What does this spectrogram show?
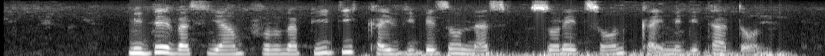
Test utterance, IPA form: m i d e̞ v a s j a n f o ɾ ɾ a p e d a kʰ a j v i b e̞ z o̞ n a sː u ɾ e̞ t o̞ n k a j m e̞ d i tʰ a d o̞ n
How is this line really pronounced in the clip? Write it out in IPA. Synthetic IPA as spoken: m i d e̞ v a s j a m f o ɾ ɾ a p i d i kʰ a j v i b e̞ z o̞ n a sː o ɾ e̞ t͡s o̞ n k a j m e̞ d i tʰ a d o̞ n

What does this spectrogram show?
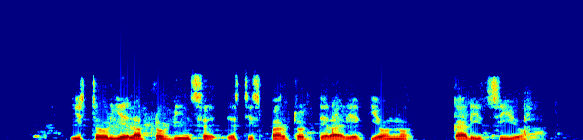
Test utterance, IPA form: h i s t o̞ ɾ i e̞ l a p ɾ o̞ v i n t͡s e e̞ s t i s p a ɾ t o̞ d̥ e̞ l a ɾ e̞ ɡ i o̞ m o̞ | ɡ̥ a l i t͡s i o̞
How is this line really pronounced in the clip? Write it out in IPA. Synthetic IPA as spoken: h i s t o̞ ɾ i e̞ l a p ɾ o̞ v i n t͡s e e̞ s t i s p a ɾ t o̞ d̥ e̞ l a ɾ e̞ ɡ i o̞ n o̞ | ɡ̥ a l i t͡s i o̞

